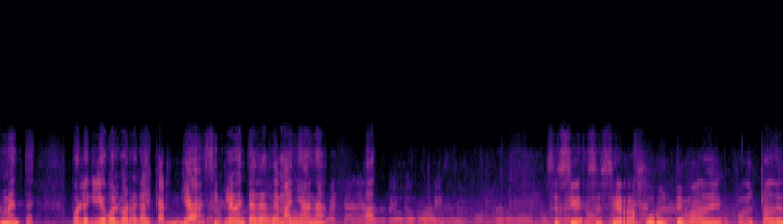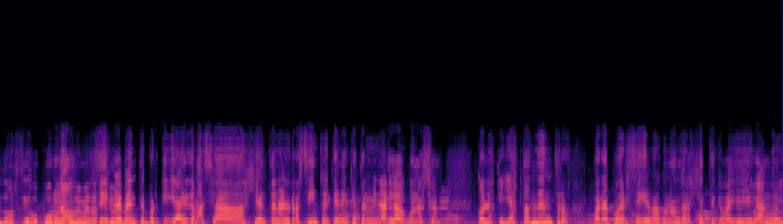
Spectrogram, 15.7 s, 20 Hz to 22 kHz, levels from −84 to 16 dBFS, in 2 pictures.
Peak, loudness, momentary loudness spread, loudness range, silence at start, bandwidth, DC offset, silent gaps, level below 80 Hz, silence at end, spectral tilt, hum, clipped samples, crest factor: -2 dBFS; -20 LUFS; 12 LU; 5 LU; 0 s; 9.8 kHz; under 0.1%; none; -60 dBFS; 0 s; -5 dB/octave; none; under 0.1%; 18 dB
